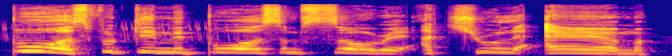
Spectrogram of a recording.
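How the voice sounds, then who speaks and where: A man's voice: high-pitched, measured pace, darkish tone, faint music behind. A man voicing an earnest, loyal young mobster in a game, urgently pleading with his boss.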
